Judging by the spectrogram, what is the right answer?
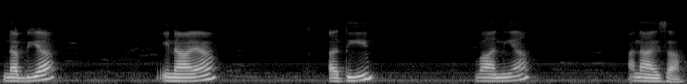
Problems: none marked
